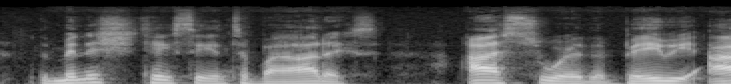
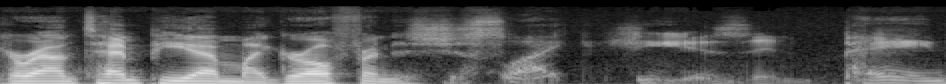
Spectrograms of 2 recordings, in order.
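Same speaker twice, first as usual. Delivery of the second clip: ordinary delivery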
